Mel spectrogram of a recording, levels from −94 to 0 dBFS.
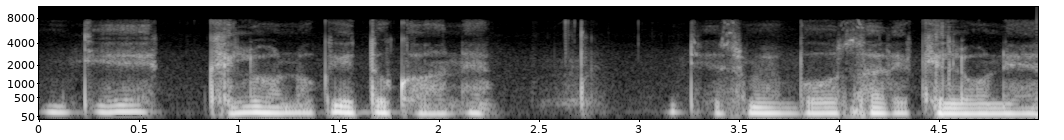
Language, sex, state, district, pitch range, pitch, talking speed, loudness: Hindi, male, Chhattisgarh, Raipur, 115-135 Hz, 120 Hz, 120 wpm, -18 LUFS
